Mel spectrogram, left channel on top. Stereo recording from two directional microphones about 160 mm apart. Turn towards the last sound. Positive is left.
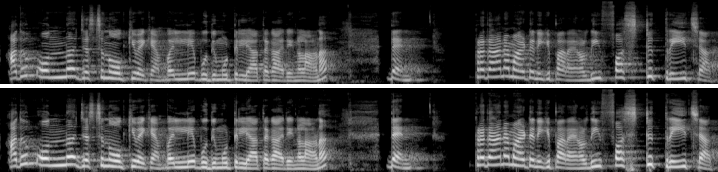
turn(degrees=-30)  # may be behind; listen again after turning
